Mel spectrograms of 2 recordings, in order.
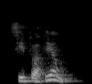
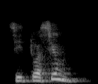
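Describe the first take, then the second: First: The 'ci' is said with the tongue between teeth. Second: The 'ci' is said as a plain 's' sound. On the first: "como interdental, tal como pronuncian algunos españoles" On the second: "nosotros no tenemos ceseo"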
